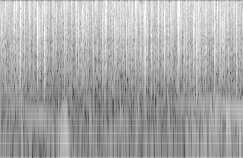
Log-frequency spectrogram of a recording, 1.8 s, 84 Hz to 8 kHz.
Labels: {"label": "biophony, cascading saw", "recorder": "SoundTrap 600 or HydroMoth"}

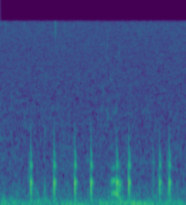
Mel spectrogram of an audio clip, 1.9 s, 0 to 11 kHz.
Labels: {"label": "biophony, knock croak", "recorder": "SoundTrap 300"}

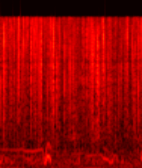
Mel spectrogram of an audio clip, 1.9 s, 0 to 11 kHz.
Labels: {"label": "biophony, cascading saw", "recorder": "SoundTrap 600 or HydroMoth"}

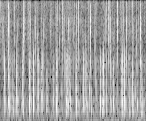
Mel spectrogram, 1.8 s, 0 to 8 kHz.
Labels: {"label": "biophony, sea urchins (Echinidae)", "recorder": "SoundTrap 600 or HydroMoth"}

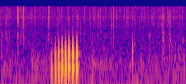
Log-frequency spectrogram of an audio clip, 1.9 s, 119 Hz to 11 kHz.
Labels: {"label": "biophony, damselfish", "recorder": "SoundTrap 600 or HydroMoth"}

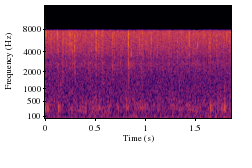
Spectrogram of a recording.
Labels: {"label": "biophony", "recorder": "SoundTrap 300"}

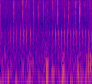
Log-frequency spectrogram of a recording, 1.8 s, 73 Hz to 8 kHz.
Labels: {"label": "biophony, rattle", "recorder": "SoundTrap 500"}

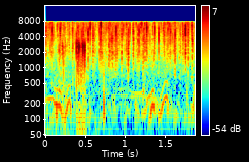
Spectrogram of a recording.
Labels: {"label": "biophony, cascading saw", "recorder": "SoundTrap 600 or HydroMoth"}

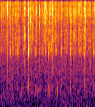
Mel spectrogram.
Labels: {"label": "ambient", "recorder": "HydroMoth"}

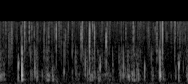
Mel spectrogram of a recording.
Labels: {"label": "biophony, sea urchins (Echinidae)", "recorder": "SoundTrap 600 or HydroMoth"}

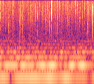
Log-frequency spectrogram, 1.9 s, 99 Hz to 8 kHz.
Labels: {"label": "biophony, midshipman", "recorder": "SoundTrap 500"}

